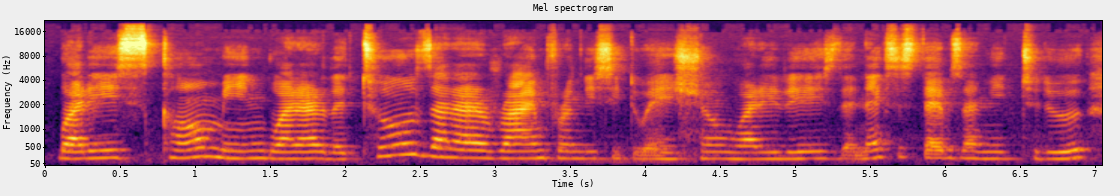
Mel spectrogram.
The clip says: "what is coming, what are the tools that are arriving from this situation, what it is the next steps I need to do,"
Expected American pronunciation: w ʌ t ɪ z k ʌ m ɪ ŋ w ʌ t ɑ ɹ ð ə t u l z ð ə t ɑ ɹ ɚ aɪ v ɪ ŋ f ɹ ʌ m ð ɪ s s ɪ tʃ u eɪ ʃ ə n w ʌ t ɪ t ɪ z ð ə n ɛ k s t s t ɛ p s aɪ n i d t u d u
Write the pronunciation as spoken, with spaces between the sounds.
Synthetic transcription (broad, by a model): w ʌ t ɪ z k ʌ m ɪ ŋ w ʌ t ɑ ɹ ð ə t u l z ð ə t ɑ ɹ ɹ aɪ ɪ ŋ f ɹ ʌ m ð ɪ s s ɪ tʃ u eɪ ʃ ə n w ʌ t ɪ t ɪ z ð ə n ɛ k s t s t ɛ p s aɪ n i d t u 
